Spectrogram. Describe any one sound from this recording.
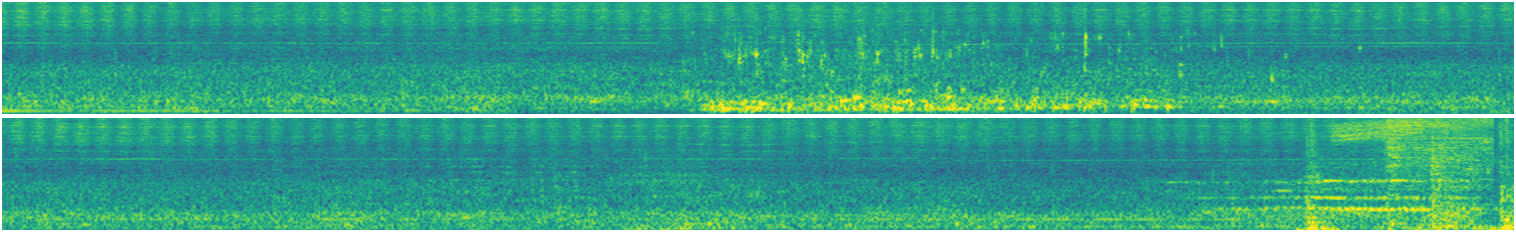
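An underwater vehicle hums steadily.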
